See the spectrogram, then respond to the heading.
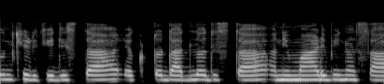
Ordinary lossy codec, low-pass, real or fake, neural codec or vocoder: none; 7.2 kHz; real; none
